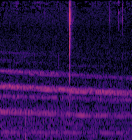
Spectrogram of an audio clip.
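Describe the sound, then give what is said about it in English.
A steady, sustained ambulance siren tone drifts in from outside an apartment, faint, holding a constant pitch with a brief sharp click partway through; no one speaks. “uh, excuse the uh, ambulances outside of my apartment.”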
